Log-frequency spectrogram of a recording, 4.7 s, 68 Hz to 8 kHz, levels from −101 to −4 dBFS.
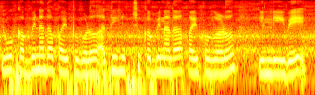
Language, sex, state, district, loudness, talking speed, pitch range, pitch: Kannada, female, Karnataka, Koppal, -15 LUFS, 140 wpm, 200-230 Hz, 220 Hz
